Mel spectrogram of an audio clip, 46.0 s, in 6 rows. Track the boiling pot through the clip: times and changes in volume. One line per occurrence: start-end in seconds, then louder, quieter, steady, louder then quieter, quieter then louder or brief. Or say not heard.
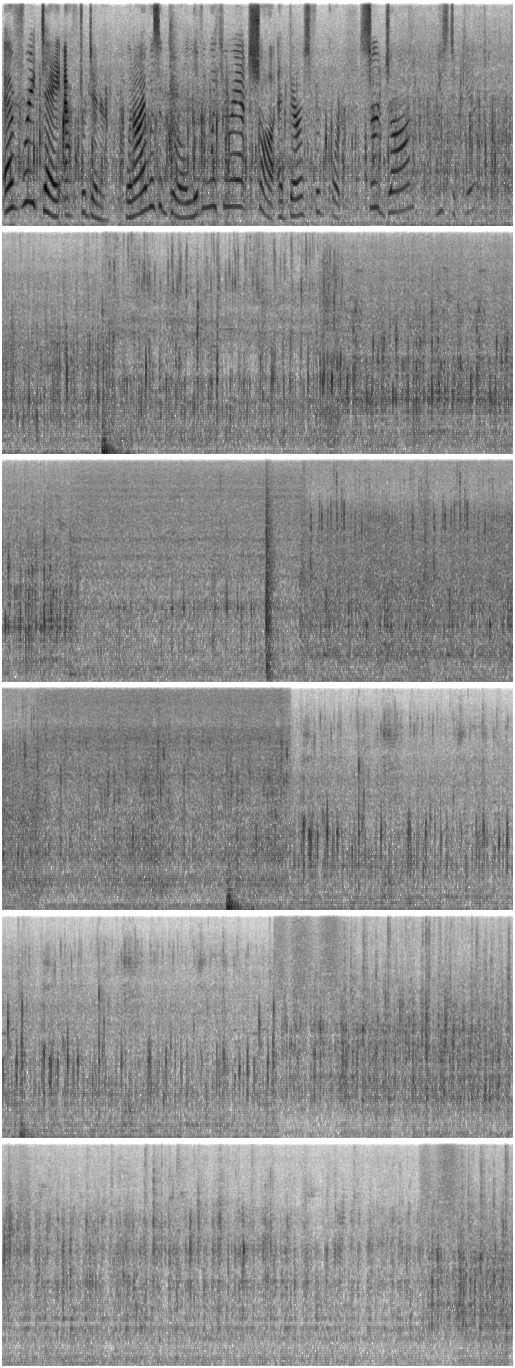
0.0-45.9 quieter.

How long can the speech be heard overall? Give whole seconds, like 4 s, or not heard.
7 s.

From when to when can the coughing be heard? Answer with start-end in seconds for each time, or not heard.
not heard.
